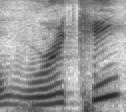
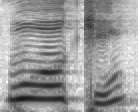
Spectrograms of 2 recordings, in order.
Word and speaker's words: working: 미국 애들은 R 발음 합니다. working. 그러니까 영국 애들은요 R 발음 중간에 하지 않으니까 working.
